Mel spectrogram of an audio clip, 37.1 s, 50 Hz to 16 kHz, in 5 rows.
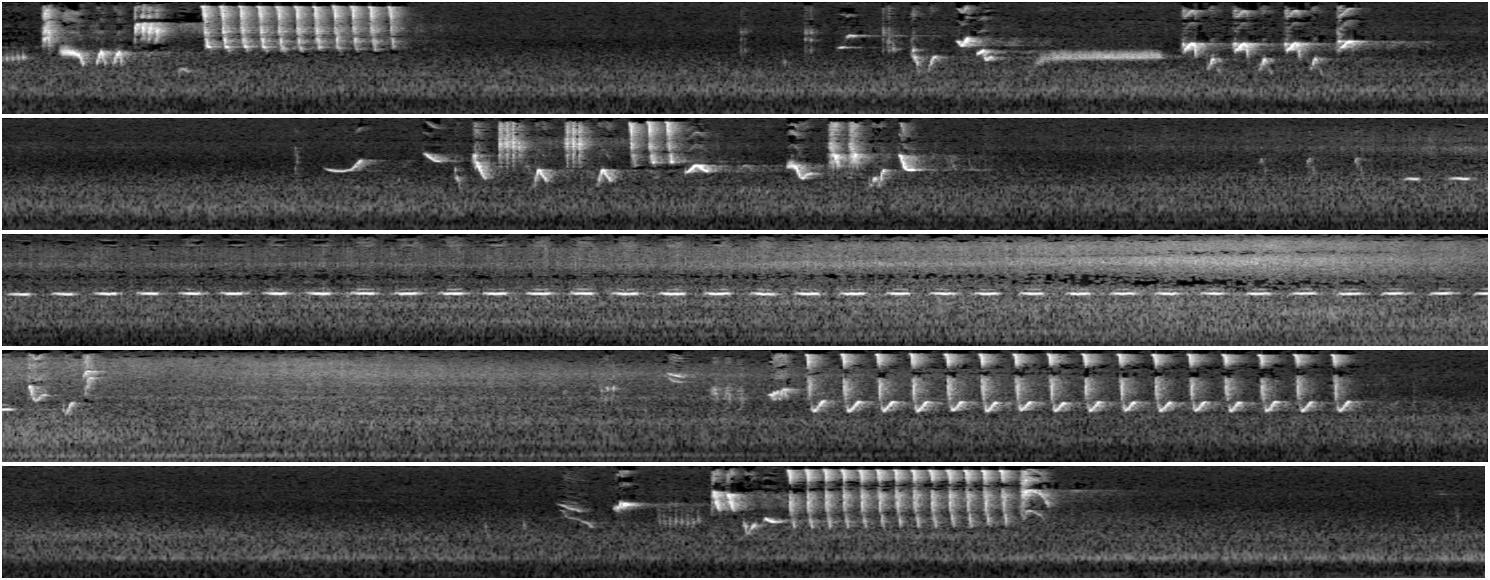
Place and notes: Bródno-Podgrodzie, Warszawa, Polska - Trasa Toruńska Nightingale
Recording nightingale singing in bushes close to noisy motorway. Recorder: Olympus LS-11
Warszawa, Poland, 8 May 2016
